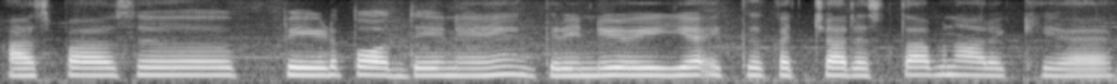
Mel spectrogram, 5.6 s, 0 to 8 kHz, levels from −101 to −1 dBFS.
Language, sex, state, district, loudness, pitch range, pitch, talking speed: Punjabi, female, Punjab, Kapurthala, -16 LUFS, 220-230 Hz, 225 Hz, 140 wpm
